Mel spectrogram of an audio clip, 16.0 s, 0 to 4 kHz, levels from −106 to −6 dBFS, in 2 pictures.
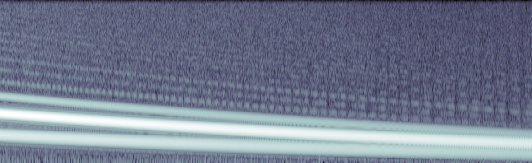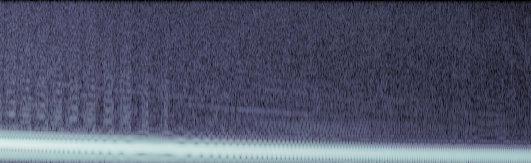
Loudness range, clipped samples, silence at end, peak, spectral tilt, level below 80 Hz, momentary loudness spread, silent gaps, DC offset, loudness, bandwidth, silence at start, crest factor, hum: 18 LU; under 0.1%; 0 s; -4 dBFS; -14 dB/octave; -36 dBFS; 21 LU; none; under 0.1%; -15 LUFS; 4 kHz; 0 s; 10 dB; none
